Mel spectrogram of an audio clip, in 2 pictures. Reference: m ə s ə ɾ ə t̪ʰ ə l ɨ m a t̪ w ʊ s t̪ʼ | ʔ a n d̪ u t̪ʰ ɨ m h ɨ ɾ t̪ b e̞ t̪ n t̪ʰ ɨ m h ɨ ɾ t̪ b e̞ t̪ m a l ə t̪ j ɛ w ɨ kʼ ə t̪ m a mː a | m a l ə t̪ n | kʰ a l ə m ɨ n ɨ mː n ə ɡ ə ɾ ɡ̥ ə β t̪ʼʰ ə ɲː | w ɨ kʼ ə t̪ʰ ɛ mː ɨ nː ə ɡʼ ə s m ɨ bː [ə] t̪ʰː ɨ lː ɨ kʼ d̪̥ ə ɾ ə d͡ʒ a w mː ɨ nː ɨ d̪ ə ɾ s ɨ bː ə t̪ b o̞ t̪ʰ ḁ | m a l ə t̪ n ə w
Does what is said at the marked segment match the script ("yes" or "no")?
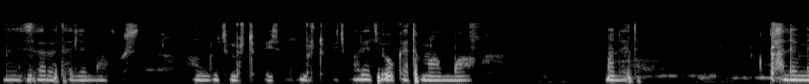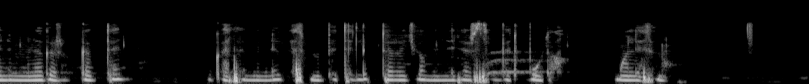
yes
